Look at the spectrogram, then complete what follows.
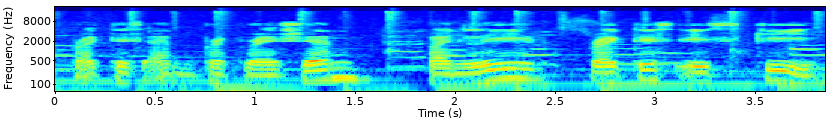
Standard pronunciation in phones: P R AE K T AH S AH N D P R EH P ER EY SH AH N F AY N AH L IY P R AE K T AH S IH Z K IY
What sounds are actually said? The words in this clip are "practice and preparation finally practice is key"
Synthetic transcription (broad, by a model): P R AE K T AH S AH N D P R EH P ER EY SH AH N F AY N AH L IY P R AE K T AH S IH S K IY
